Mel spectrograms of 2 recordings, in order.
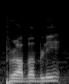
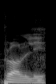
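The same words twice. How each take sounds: First: All three syllables are pronounced in full. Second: It is contracted to two syllables, 'prolly'. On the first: "Da probably" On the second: "diventa probably"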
